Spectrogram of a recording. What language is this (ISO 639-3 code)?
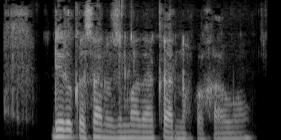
pus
